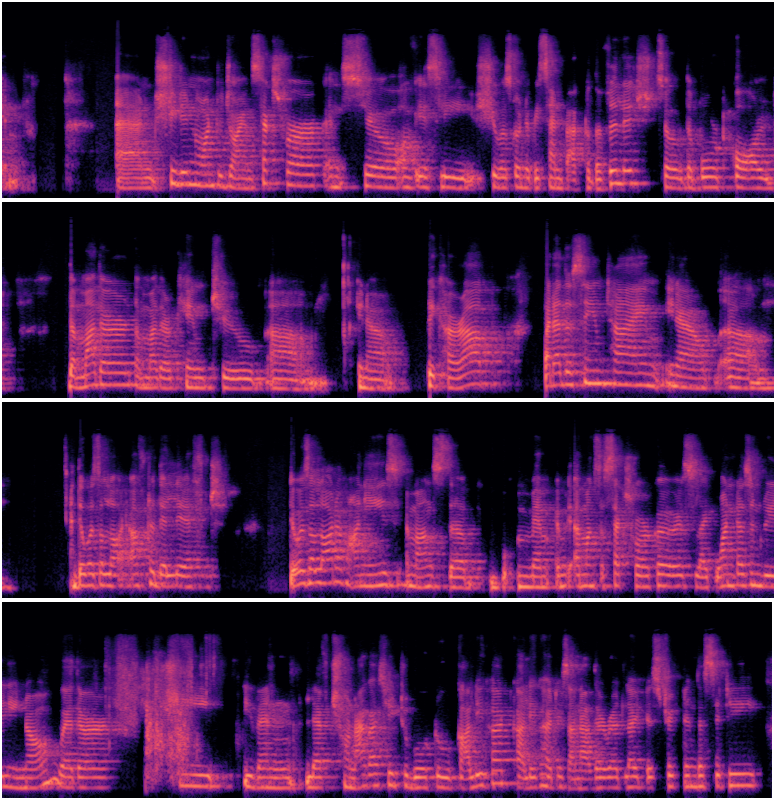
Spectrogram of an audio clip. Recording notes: This episode was originally recorded during a live webinar event that occurred on February 23, 2022.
